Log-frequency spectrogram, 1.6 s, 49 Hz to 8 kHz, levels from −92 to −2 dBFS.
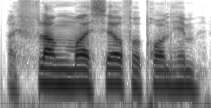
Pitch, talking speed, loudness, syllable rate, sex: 140 Hz, 190 wpm, -17 LUFS, 4.8 syllables/s, male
